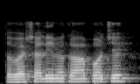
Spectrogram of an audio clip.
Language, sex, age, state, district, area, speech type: Hindi, male, 60+, Rajasthan, Jaipur, urban, spontaneous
